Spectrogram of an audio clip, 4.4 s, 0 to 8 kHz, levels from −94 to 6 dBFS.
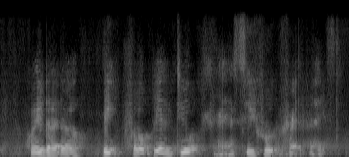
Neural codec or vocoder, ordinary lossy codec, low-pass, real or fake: codec, 16 kHz, 1 kbps, FreqCodec, smaller model; none; 7.2 kHz; fake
